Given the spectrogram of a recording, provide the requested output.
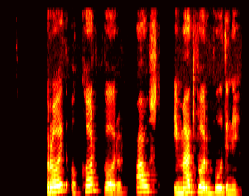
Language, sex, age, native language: Icelandic, female, 40-49, Spanish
